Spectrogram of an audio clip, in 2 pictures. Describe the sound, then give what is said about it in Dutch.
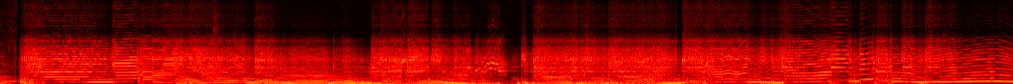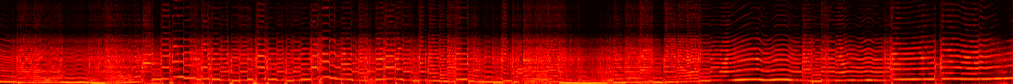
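An electric guitar played through a Fulltone Deja Vibe modulation pedal, its bending melodic lead lines swirling and throbbing with a warbly, slightly overdriven tone, loud and continuous with no voices. “Eh, en de Deja Vibe oh, van Fulltone.”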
